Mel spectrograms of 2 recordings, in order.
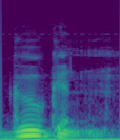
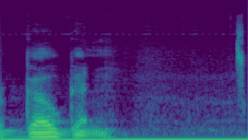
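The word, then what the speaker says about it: Geoghan: It's pronounced Gogan, I think, or Gogan.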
